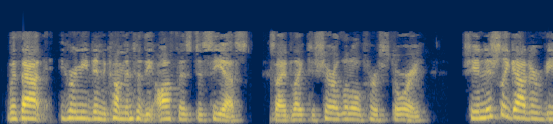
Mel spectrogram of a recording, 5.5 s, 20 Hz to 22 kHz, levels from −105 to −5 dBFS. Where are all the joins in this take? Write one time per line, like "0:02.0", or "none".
0:02.7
